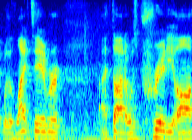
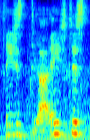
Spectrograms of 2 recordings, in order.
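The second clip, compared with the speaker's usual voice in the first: higher, pitched-up insistence; heated defense; 9 semitones higher than usual. Real, not acted. Defending Chewbacca's grief to Chris, pitched up. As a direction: plead for Chewbacca's loss. Upset about Chewbacca's friend.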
